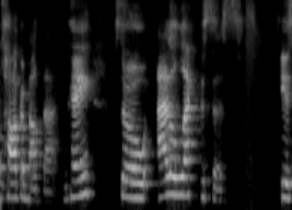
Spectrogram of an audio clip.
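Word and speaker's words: atelectasis: types and we'll talk about that okay so adolectasis is how you pronounce this and again it is the term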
